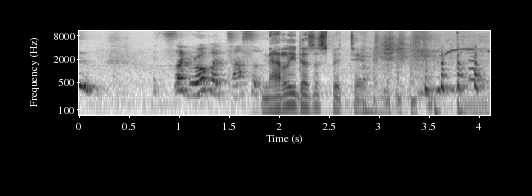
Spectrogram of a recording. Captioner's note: laughter from the crew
